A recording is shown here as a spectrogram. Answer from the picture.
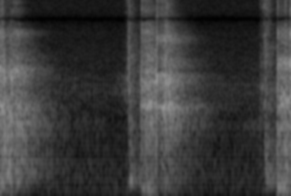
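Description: White dummy missile stores dropping one at a time from a model aircraft's wing pylons and clattering onto a wooden floor: one right at the start, another about two seconds in, and a third just starting at the end. Each is a sharp knock followed by a clatter that fades over most of a second.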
